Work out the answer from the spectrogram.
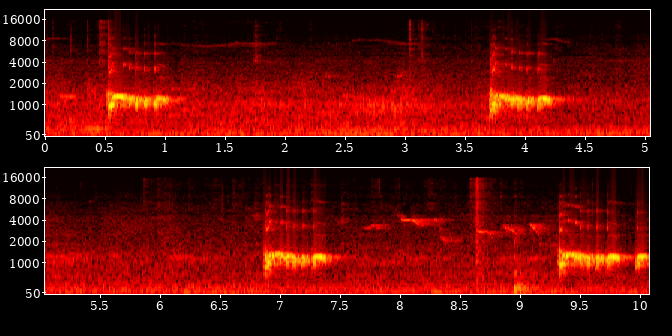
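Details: Zebra dove kept as a pet, calling to bond and invite other birds: short bursts of rapid, stuttering coos, each about half a second, repeated every three seconds or so, with faint high chirps from other small birds in between.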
